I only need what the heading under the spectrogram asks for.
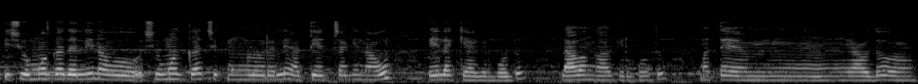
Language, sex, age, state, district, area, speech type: Kannada, female, 30-45, Karnataka, Vijayanagara, rural, spontaneous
